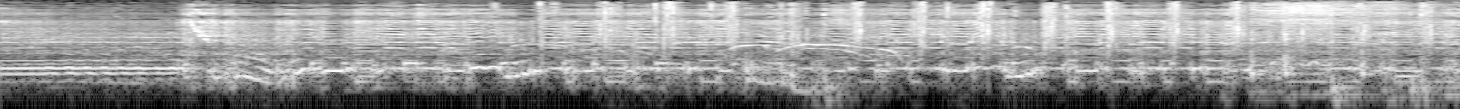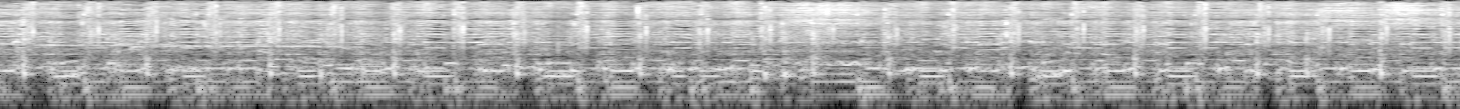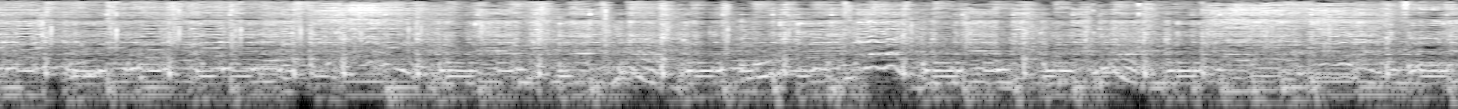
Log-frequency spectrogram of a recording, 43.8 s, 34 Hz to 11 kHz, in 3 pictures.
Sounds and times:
Blues: 0:00.0 - 0:43.7
Crowd: 0:00.0 - 0:43.7.

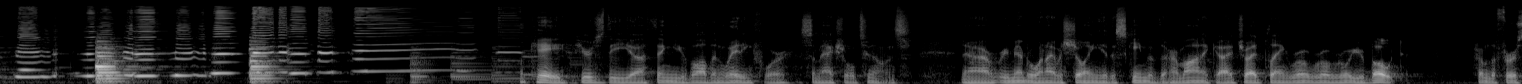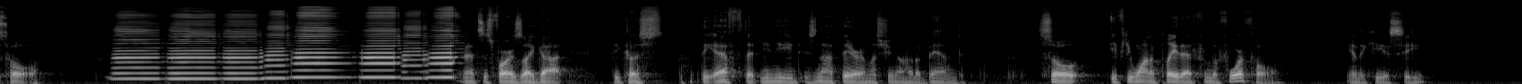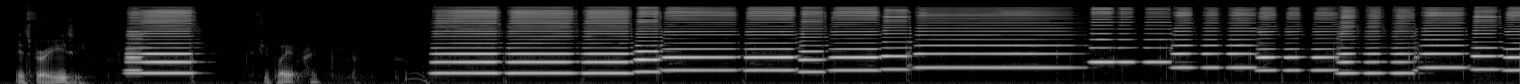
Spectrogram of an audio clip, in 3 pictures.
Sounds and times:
Music: 0:00.0 - 0:05.8, 0:16.3 - 0:19.9, 0:31.7 - 0:32.6, 0:34.7 - 0:45.6
Speech: 0:05.2 - 0:14.1, 0:14.7 - 0:15.7, 0:19.8 - 0:24.9, 0:25.6 - 0:28.1, 0:28.7 - 0:29.6, 0:30.6 - 0:31.4, 0:33.0 - 0:33.7.

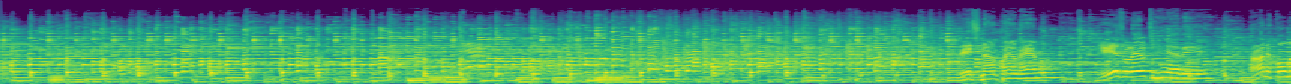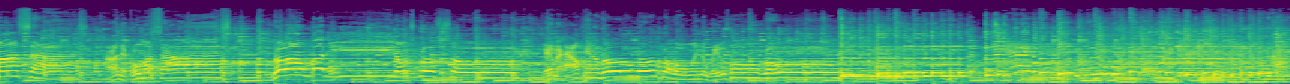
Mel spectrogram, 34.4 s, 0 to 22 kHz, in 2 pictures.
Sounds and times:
Bluegrass: 0:00.0 - 0:34.4.

